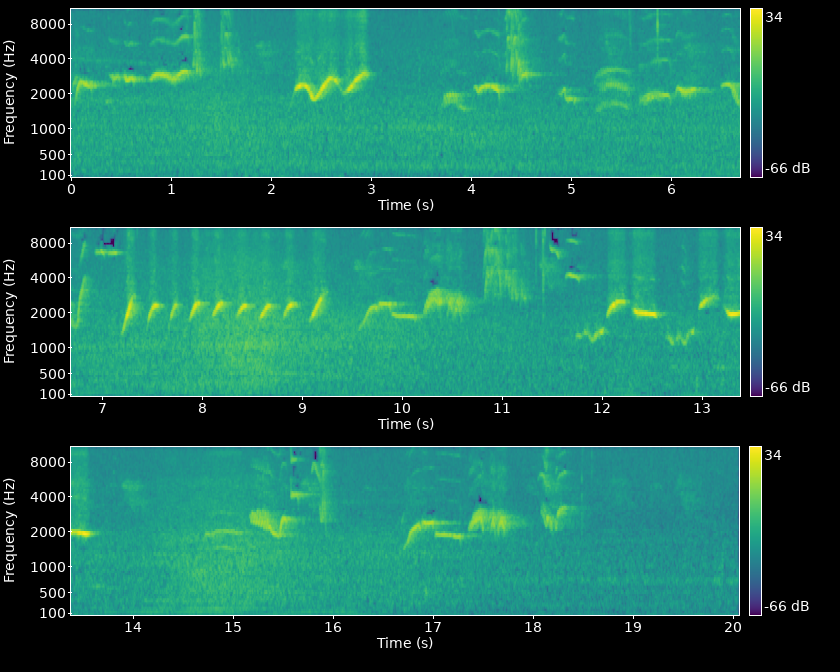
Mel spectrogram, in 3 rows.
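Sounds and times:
blackbird singing: 0:00.0 - 0:03.1, 0:03.7 - 0:19.8.

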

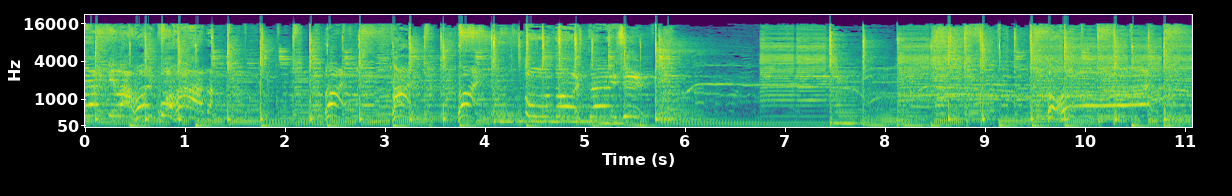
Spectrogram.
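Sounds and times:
drums: 0:00.0 - 0:11.0
live band music: 0:00.0 - 0:11.0.

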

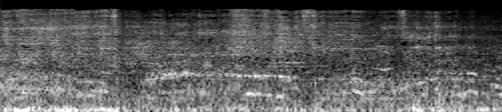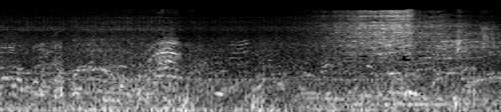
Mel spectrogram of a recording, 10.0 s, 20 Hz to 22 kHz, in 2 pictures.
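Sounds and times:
music playing: 0:00.0 - 0:06.5, 0:07.8 - 0:10.0
ride noise: 0:00.0 - 0:10.0
voices: 0:00.0 - 0:10.0.

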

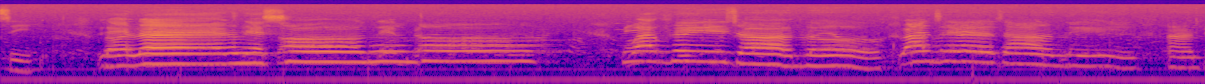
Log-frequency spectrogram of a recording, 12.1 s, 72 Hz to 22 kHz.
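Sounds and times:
low electrical hum: 0:00.0 - 0:12.0
child singing into a microphone: 0:01.0 - 0:05.4, 0:06.2 - 0:12.0.

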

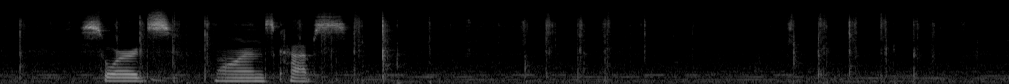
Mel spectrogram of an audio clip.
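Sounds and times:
cards shuffling: 0:00.1 - 0:02.2, 0:03.2 - 0:07.0, 0:07.7 - 0:10.0.

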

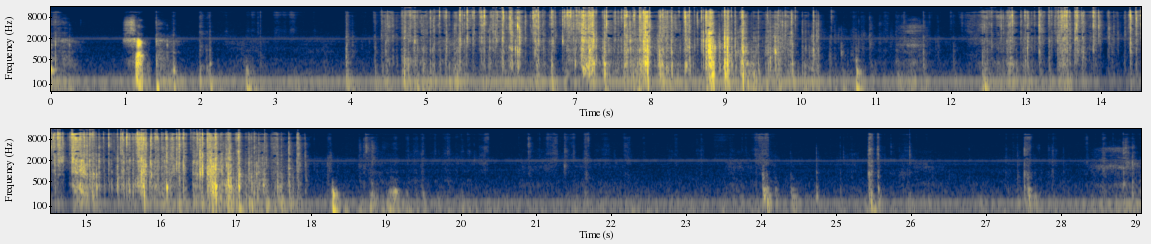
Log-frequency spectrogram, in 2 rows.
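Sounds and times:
card pack wrapper tearing and crinkling: 0:04.3 - 0:10.6, 0:12.3 - 0:18.0.

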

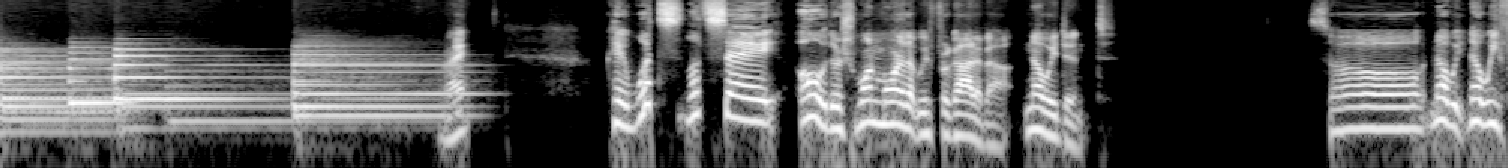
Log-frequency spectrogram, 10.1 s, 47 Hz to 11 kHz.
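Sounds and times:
piano chord: 0:00.0 - 0:03.4.

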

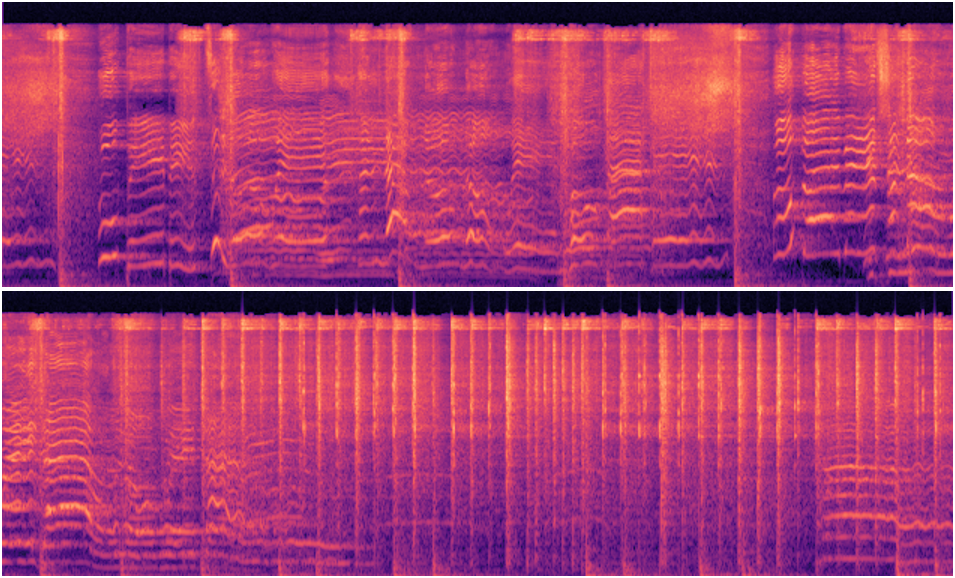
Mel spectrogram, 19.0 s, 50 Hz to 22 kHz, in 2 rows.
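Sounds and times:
low stomping drum beats: 0:00.0 - 0:01.4, 0:02.3 - 0:03.0, 0:03.8 - 0:04.7, 0:05.5 - 0:08.2, 0:08.8 - 0:19.0.

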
